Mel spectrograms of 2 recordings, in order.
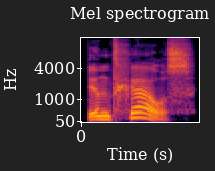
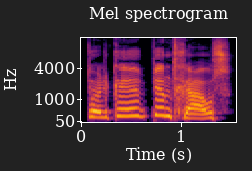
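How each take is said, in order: First: Cool, controlled echo; icy, unimpressed client; cold. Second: High, slow reluctant offer; awkward, grudging admission; muttering agent. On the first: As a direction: repeat it coldly, with restraint. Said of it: "холодно сказал Ричард". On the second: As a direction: drag it out hesitantly, pitched high. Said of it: "пробормотал он". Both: A narrator's reading.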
